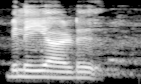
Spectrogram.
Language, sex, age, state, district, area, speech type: Tamil, female, 45-60, Tamil Nadu, Krishnagiri, rural, read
